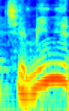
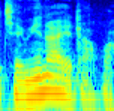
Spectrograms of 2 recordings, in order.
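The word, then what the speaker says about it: Gemini: 하는 건지 아시나요 예 왜 재민이 안 읽고 재민 아이라고 읽냐고요 미국에서 사람들이 재민이 관 읽고 재미 아이로이 발음을 하니까 저도 재미 아이로고 읽습니다 예 구글에서 하는 인공지능 생성의 인공지능 서비스를 재미 나이라고 합니다 구글은 어떤 강점이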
